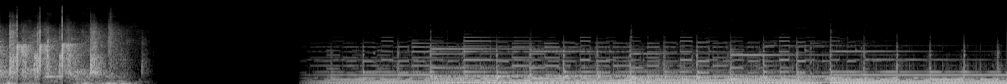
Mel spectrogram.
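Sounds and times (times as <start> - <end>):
audience clapping: 0.0 - 1.5.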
